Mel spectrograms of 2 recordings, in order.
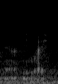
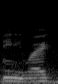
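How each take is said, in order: First: Whispered aside. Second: Said in the usual way. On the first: Real, not acted. Wrapping up the vlog, a whispered aside. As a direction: breathe the word out with no voice.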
